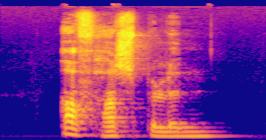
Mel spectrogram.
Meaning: 1. to unwind (from a reel), to reel 2. to sort out, to untangle 3. to fight it out verbally, to solve a dispute by arguing
- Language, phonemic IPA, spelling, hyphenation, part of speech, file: Dutch, /ˈɑfˌɦɑs.pə.lə(n)/, afhaspelen, af‧has‧pe‧len, verb, Nl-afhaspelen.ogg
